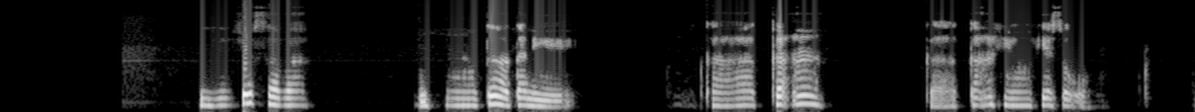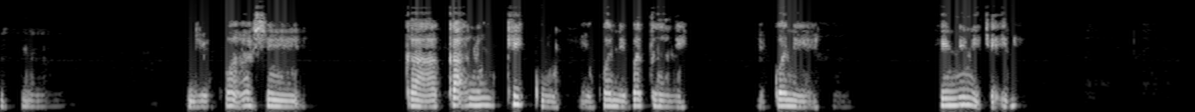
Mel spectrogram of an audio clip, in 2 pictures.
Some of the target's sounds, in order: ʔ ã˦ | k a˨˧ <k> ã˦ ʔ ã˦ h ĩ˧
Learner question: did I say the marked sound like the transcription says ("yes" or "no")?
yes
